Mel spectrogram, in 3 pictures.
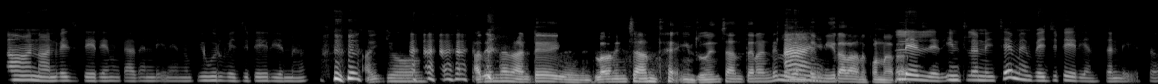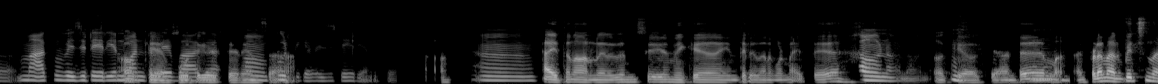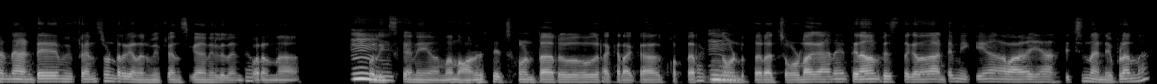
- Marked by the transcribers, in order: in English: "నాన్ వెజిటేరియన్"; in English: "ప్యూర్"; laugh; chuckle; in English: "వెజిటేరియన్స్"; in English: "సో"; in English: "వెజిటేరియన్"; other background noise; in English: "నాన్‌వెజ్"; giggle; giggle; in English: "ఫ్రెండ్స్"; in English: "ఫ్రెండ్స్"; in English: "కొలీగ్స్"; in English: "నాన్‌వెజ్"
- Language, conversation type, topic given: Telugu, podcast, మీ ఇంట్లో ప్రతిసారి తప్పనిసరిగా వండే ప్రత్యేక వంటకం ఏది?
